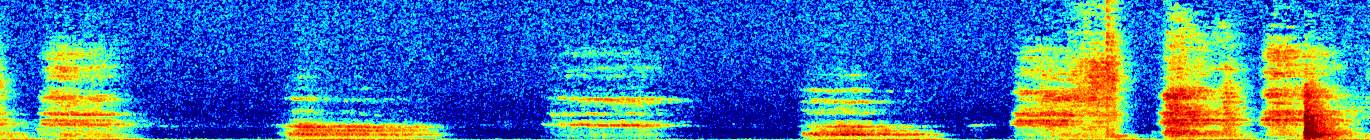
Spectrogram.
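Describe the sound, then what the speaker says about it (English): Deep, heavy breaths during a rest between kettlebell plank circuit sets come in slow repeated cycles of long inhales and exhales. They are close and loud, with a sharper gasping snort near the end and no talking. "We're taking deep breaths."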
